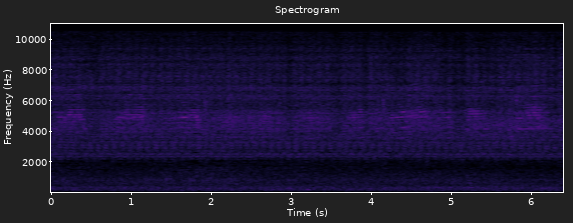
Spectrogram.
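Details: At Rokugo Shrine in Tokyo's Ota ward, Robust cicadas fill the air with an unbroken, hissing high drone, recorded with a Sony PCM-M10; cicada calling that year began about 20 July.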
